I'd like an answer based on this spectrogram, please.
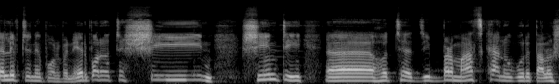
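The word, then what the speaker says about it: شين: জিম এরপর হচ্ছে হচ্ছে হলকের শেষ থেকে কিন্তু উচ্চারণ হবে এবং তিন আলিফ টেনে পড়বেন। এরপরে হচ্ছেশিন। শিনটি হচ্ছে জিহ্বার মাঝখান উপরে তালর সঙ্গে লাগাইয়াশিন।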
